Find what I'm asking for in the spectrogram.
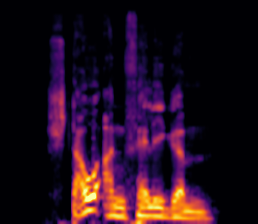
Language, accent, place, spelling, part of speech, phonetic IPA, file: German, Germany, Berlin, stauanfälligem, adjective, [ˈʃtaʊ̯ʔanˌfɛlɪɡəm], De-stauanfälligem.ogg
- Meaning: strong dative masculine/neuter singular of stauanfällig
